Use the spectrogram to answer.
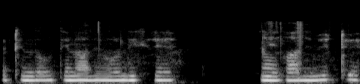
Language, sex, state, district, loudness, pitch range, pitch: Rajasthani, female, Rajasthan, Nagaur, -17 LUFS, 190-195 Hz, 195 Hz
